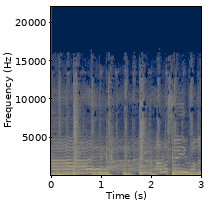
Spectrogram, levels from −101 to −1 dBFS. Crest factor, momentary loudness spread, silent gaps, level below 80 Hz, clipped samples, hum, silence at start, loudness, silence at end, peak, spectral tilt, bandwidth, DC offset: 14 dB; 4 LU; none; -40 dBFS; under 0.1%; none; 0 s; -33 LUFS; 0 s; -20 dBFS; -4.5 dB/octave; 16.5 kHz; under 0.1%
